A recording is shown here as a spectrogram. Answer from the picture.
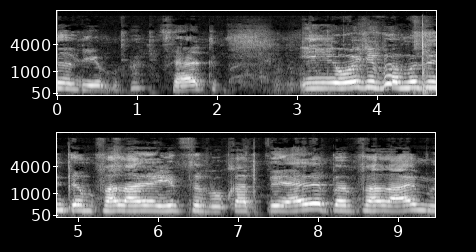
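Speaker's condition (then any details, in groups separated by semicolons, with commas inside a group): Paralysis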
